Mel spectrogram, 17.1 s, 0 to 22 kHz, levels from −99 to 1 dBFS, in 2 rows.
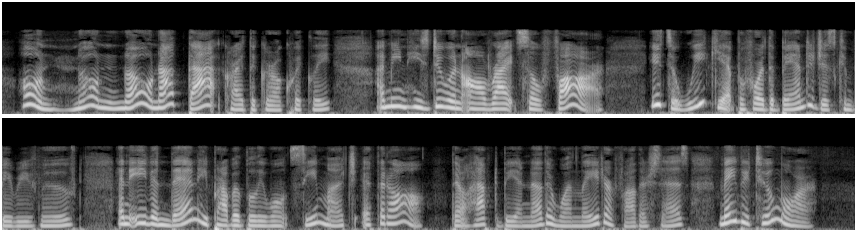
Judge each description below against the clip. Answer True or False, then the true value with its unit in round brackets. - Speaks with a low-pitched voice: False (195 Hz)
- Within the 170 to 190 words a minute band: True (175 wpm)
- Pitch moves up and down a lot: True (6.9 semitones)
